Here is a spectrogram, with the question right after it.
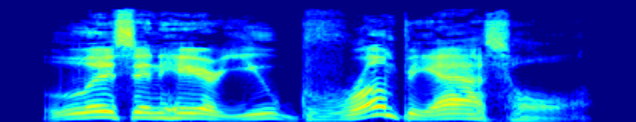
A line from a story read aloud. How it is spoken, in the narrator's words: I growled in my most powerful tone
